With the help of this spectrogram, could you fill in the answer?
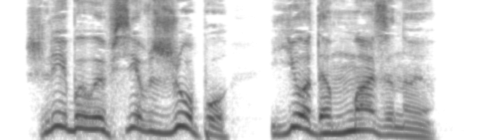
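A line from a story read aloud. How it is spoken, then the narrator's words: Inhuman roar. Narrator (Russian): нечеловеческим голосом зарычал Обухов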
